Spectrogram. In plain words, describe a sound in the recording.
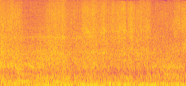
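A beam weapon fires with a sharp electric crackle.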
